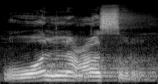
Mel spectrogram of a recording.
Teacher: عین کو حلق سے بولیں گے اور صاد کو موٹی آواز میں، اور وقف کرتے وقت را کی آواز نکلے گی.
